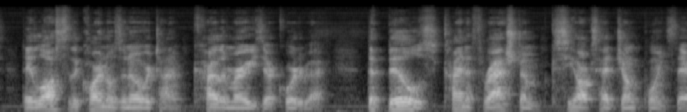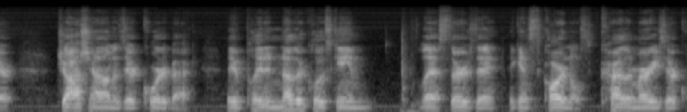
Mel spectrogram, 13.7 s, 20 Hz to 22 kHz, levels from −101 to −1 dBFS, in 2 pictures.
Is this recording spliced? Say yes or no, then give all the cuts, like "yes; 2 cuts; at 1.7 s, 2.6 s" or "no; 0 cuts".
yes; 1 cut; at 11.9 s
